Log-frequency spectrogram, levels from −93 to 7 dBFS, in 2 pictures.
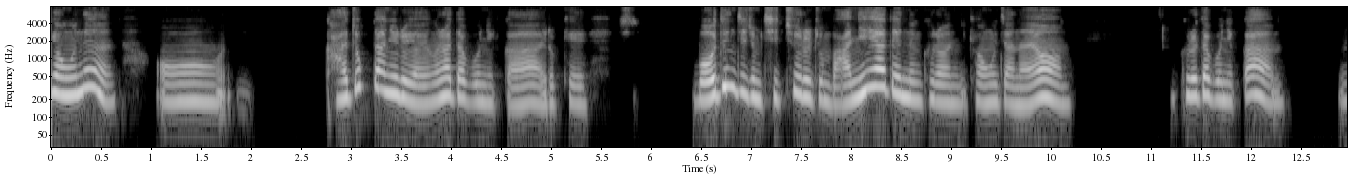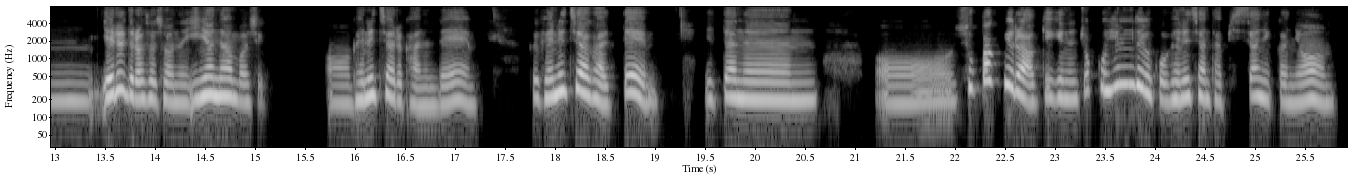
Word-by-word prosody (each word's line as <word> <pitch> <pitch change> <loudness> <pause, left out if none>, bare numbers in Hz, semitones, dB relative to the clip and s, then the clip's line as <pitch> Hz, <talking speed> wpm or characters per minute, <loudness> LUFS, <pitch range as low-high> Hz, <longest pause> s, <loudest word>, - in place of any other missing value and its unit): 경우는 250 - +4 0.4
어 185 0 -3 1.0
가족 220 +12 -2
단위로 260 -10 +4
여행을 185 +4 0
하다 225 -2 +2
보니까 180 -1 -5
이렇게 170 0 -10 1.0
뭐든지 245 - +5
좀 220 -2 +1
지출을 220 +3 -1
좀 195 -2 -6
많이 180 +9 +3
해야 335 +1 +8
되는 225 -7 +2
그런 180 -3 -6
경우잖아요. 180 +1 0 1.1
그러다 235 +1 +2
보니까 205 +1 -2 0.6
음 195 0 -9
예를 255 +7 +5
들어서 210 -3 +1
저는 185 -2 -5
2 200 +4 -2
년에 235 0 +6
1 225 -2 +2
번씩 185 -1 -9 0.6
어 175 0 -9
베네치아를 220 +2 +1
가는데 170 +3 -5 0.6
그 220 - -7
베네치아 265 +5 +4
갈 185 -5 -1
때 255 -8 +1 0.5
일단은 200 -1 -1 0.6
어 90 +2 -7
숙박비를 360 - +2
아끼기는 210 +2 -1
쪼끔 285 +4 -3
힘들고 320 - +1
베네치아는 215 +1 -1
다 195 -2 -10
비싸니깐요. 190 -2 -4
205 Hz, 240 characters per minute, -24 LUFS, 185-235 Hz, 1.1 s, 해야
